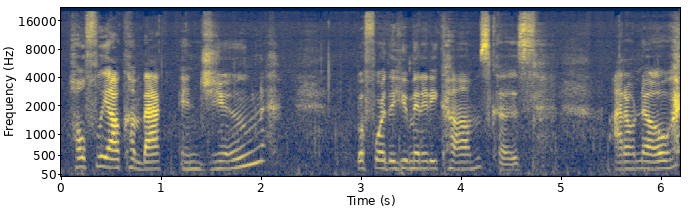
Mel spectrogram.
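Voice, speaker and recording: A woman's voice: lowish voice, fairly bright tone, slight background noise. A woman vlogging casually while walking on an outdoor park path, chatty and rambling, filling her talk with "like", speaking into a handheld camera. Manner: chatty, rambling, lots of "like" fillers; talking while walking uphill.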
